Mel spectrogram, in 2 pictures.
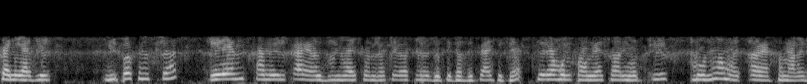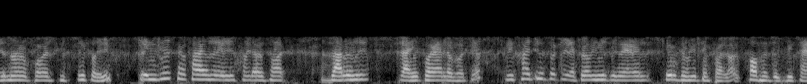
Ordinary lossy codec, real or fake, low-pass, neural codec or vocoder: Opus, 16 kbps; fake; 3.6 kHz; codec, 24 kHz, 1.5 kbps, HILCodec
